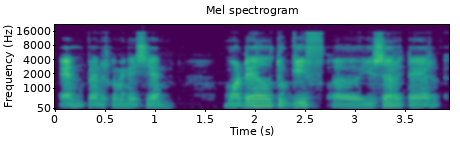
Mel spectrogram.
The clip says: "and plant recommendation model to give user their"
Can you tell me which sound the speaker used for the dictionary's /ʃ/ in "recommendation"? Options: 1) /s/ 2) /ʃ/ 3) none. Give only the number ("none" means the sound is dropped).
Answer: 1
